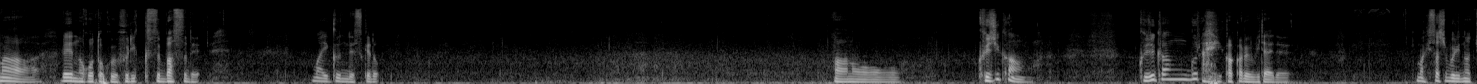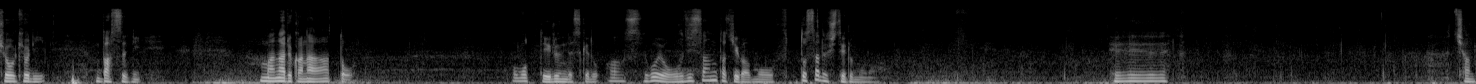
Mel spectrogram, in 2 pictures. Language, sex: Japanese, male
